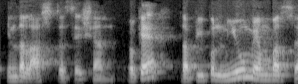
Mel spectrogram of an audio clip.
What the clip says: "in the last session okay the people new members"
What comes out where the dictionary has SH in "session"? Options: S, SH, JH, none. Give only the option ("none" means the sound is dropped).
SH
